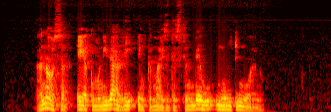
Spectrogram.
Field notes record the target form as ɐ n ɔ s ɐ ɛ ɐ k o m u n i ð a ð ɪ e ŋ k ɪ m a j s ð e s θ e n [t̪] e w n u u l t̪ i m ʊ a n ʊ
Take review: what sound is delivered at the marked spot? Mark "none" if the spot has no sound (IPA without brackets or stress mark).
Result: d̪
